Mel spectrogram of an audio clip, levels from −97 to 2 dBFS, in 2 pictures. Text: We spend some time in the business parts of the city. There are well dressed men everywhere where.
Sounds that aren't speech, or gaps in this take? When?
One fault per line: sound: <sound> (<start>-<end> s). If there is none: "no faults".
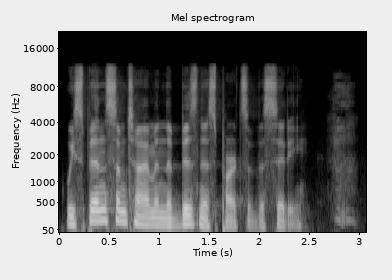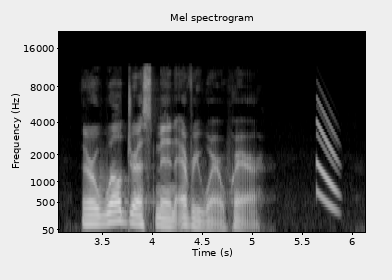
sound: breath (2.7-3.0 s)
sound: chirp (5.6-5.9 s)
